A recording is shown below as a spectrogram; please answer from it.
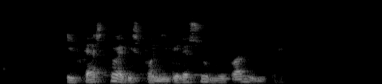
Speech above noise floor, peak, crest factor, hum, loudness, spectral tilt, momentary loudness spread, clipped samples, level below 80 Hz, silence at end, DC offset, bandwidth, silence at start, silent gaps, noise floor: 49 dB; -18 dBFS; 20 dB; none; -37 LUFS; -5 dB/octave; 12 LU; under 0.1%; -74 dBFS; 1.15 s; under 0.1%; 9.6 kHz; 0.65 s; none; -85 dBFS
